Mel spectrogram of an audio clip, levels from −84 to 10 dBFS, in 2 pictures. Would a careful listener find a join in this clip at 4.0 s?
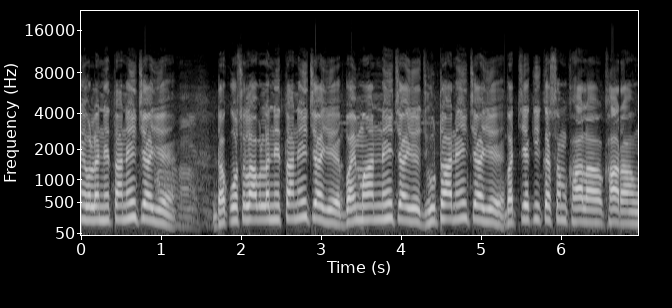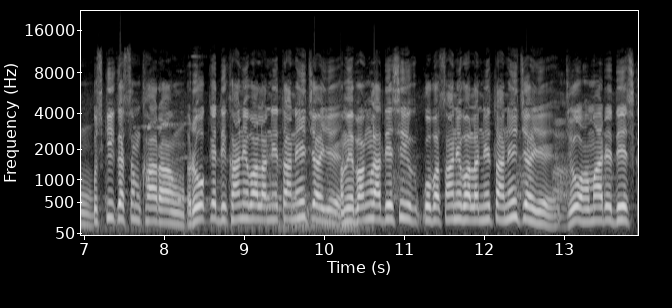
no; 4 cuts; at 5.3 s, 7.1 s, 8.2 s, 10.2 s

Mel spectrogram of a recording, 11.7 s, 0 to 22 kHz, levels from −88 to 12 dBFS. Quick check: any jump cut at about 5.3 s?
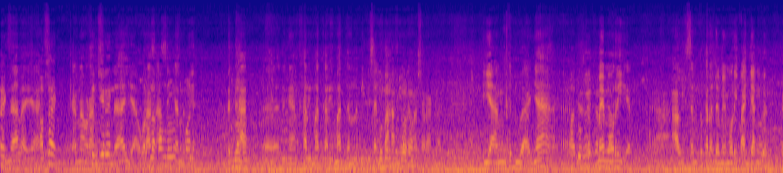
no; 0 cuts

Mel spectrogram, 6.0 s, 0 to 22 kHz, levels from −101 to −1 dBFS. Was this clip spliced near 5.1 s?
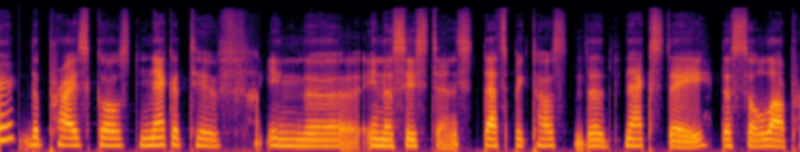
no; 0 cuts

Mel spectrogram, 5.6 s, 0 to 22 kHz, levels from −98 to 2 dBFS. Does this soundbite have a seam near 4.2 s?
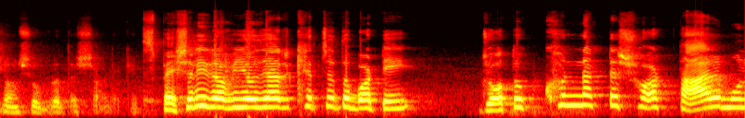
no; 1 cut; at 1.1 s

